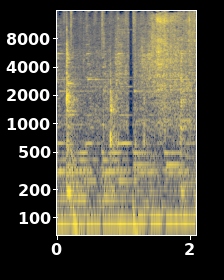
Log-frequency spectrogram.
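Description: Wooden spatula stirring pork and potatoes in a stainless steel pot, with the food sizzling and the spatula scraping and knocking against the pot.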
